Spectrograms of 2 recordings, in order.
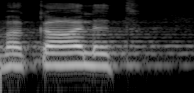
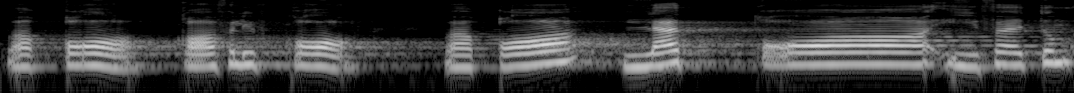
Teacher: یہ وقا جو ہے ہم نے اس کو پر کر کے پڑھنا ہے کیونکہ یہ موٹا قاف ہے۔ جب آپ اس کو وقا پڑھیں گے نا، وکالت، تو جب اس کو آپ باریک کاف کے ساتھ پڑھیں گے تو یہ معنی بدل جائے گا، تو یہ حرام غلطی میں شمار ہوتا ہے، اس لیے احتیاط کرنی چاہیے۔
